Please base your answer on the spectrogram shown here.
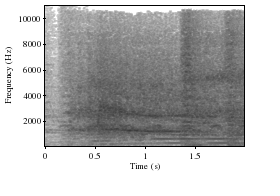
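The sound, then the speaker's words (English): Tires skid and squeal as a jet plane touches down on the runway tarmac, a loud, sustained scraping hiss with thin tonal whines running through it. “plane hits the tarmac”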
